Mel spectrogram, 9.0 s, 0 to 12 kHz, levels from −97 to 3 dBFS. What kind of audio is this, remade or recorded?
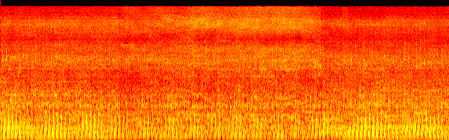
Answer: remade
